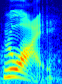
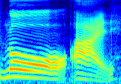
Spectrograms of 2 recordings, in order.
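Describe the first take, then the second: First: Luai run together as one syllable; contracted form. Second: Lo-ai split into two slow syllables; lo-ai said very slowly as two separate syllables; wrong syllabified form. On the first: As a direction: glide luai smoothly into one beat. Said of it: "It become". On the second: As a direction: break lo-ai apart slowly into lo and ai. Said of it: "it's not". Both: Shown as a demonstration.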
